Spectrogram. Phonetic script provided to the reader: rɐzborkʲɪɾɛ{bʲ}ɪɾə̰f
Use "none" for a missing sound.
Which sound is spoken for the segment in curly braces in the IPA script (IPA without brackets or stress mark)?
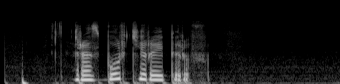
pʲ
